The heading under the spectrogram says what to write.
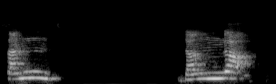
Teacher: नाक से अधिक हवा निकलेगी। संत, दंगा, ये मैंने वही वर्ड्स ले रखे हैं यहाँ पर जिनसे मैंने खुद प्रोनाउंस किया तो मुझे लगा कि हाँ इनमें ज्यादा प्रेशर निकल रहा है नाक से। · संस्कृत में से बिंदु के माध्यम से हम दर्शाते हैं। अनुस्वार के उच्चारण के समय नाक में अपेक्षाकृत अधिक कंपन होता है। जब अधिक कंपन होता है तो वो अनुस्वार है, और जब कम कंपन होता है तो उसे हम बोलते हैं अनुनासिक।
